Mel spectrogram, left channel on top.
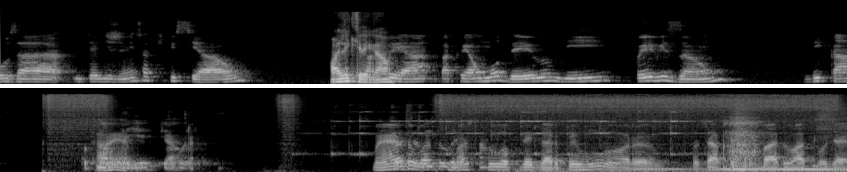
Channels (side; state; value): both; different; correlation 0.00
